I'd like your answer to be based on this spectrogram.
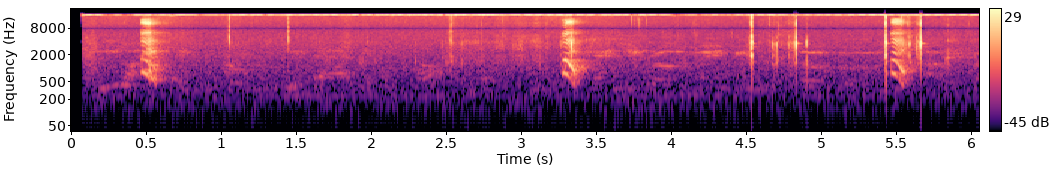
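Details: Hiccups: two sharp, abrupt voiced catches about three seconds apart, followed by short clicks and soft vocal sounds.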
